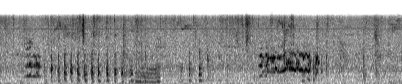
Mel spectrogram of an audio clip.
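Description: Hens clucking: a rapid run of short clucks in the first three seconds that ends in a lower drawn-out note, then a louder, longer wavering call lasting about a second, about five seconds in.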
